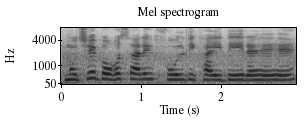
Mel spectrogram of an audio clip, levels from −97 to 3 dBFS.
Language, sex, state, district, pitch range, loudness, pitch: Hindi, female, Madhya Pradesh, Dhar, 245-285 Hz, -13 LUFS, 260 Hz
